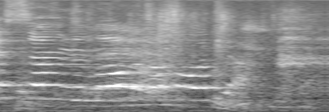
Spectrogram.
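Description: A child speaking in a high voice: lines spoken on stage.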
